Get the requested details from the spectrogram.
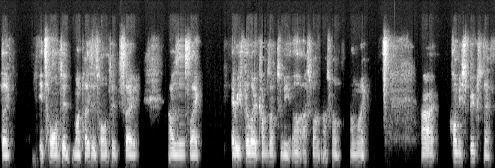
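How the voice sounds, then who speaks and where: A man's voice: on the low side, little pitch movement, normal speed, long pauses, mellow, muffled recording. A man chatting casually as a podcast guest, laid-back and slangy, with loosely put-together phrases. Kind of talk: casual chat.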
